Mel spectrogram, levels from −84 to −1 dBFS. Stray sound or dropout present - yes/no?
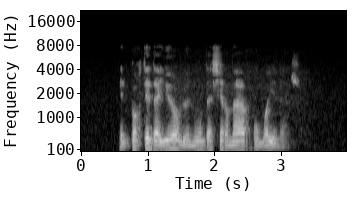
no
